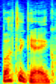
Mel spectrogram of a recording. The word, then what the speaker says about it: Buttigieg: hypnotist and today we are joined by Helen Butterg. Welcome to the show. Thank you. Nice pronunciation there.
